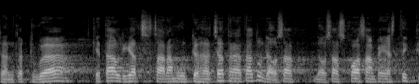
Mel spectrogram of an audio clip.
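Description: At a very fast pace, a man talks with a medium pitch and fairly even intonation. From Indonesia. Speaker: naval physician; conference presenter. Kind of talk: conference presentation. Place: hall.

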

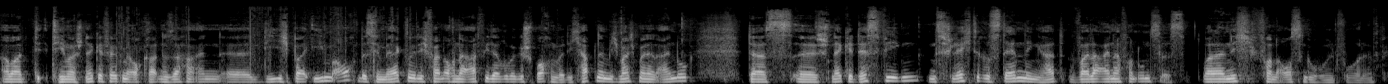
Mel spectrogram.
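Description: Talking at a fairly quick pace, a man with a medium pitch keeps his intonation fairly even. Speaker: podcast co-host. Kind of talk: casual chat. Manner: jokey.

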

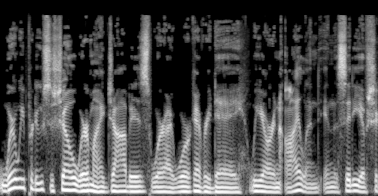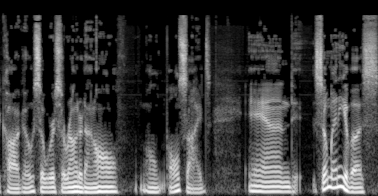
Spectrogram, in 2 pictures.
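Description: A man talks at a fairly low pitch and a moderate pace, with ordinary pitch variation. The background is quiet and the sound is dry with no echo. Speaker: radio show host. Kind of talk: podcast monologue. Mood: serious, heartfelt, troubled. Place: office. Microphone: studio mic.

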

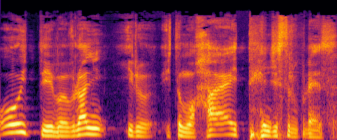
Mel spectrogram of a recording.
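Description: With a dark, mellow tone, a man speaks at a moderate pace with lively intonation over a quiet background. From Hokkaido, small northern island. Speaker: tuna fisherman; guest. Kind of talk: live talk show. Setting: event studio with live audience. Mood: earnest, animated at times. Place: hall. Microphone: handheld.

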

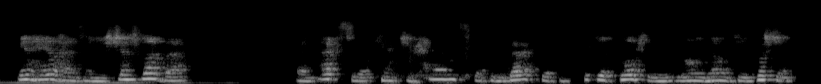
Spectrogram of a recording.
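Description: The pace is moderate, with ordinary pitch variation. Audible room echo and light background noise come through. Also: man, high pitch for a man. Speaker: yoga instructor. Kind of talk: guided yoga class with step-by-step pose and breath cues. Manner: steady instructive pacing, gentle imperatives. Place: home room. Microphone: camera far.

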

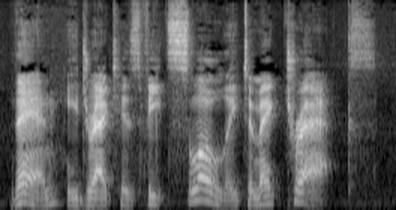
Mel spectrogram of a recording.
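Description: A bright, sharp tone carries slow speech with lively intonation. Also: man, medium pitch for a man.

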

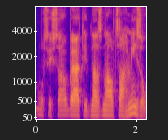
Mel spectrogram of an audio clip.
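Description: A man speaks fairly slowly, with a quiet background behind him. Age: 50s. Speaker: former criminal profiler. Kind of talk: interview. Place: studio. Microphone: studio mic.

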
